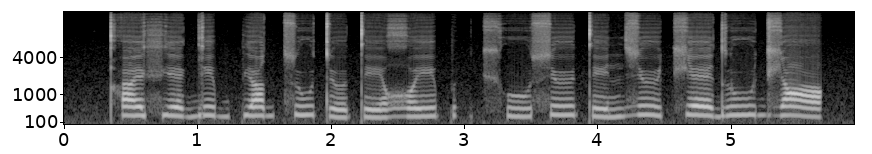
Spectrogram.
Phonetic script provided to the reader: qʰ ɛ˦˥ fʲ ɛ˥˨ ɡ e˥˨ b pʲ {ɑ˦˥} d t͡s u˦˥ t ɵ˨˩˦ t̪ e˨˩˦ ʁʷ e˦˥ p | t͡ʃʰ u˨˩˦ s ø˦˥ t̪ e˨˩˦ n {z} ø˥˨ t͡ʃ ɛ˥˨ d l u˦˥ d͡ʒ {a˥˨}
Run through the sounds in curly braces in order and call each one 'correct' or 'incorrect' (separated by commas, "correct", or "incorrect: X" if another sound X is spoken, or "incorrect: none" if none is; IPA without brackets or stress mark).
correct, correct, incorrect: ɑ˥˨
